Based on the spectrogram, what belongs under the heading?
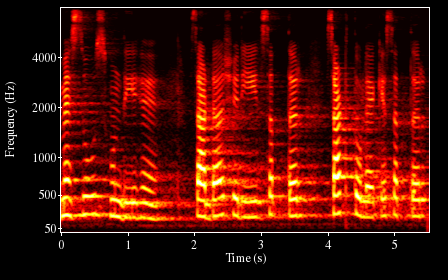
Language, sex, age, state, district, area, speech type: Punjabi, female, 30-45, Punjab, Hoshiarpur, urban, spontaneous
